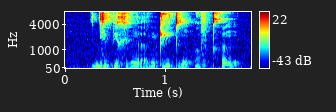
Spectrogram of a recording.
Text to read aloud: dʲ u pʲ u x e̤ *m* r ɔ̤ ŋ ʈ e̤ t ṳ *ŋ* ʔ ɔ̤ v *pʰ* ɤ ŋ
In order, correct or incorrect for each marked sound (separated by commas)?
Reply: incorrect, correct, incorrect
